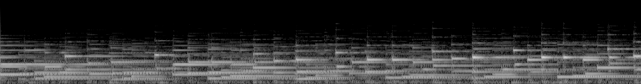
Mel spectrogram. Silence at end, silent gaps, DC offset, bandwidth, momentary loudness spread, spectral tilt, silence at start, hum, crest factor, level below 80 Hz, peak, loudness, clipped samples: 0 s; none; under 0.1%; 7.4 kHz; 5 LU; -7.5 dB/octave; 0 s; none; 16 dB; -52 dBFS; -6 dBFS; -23 LUFS; under 0.1%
